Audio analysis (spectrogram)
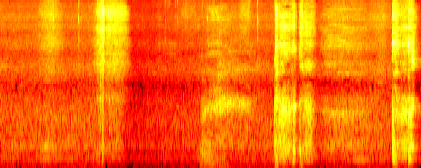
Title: Girl coughing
